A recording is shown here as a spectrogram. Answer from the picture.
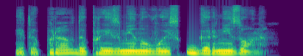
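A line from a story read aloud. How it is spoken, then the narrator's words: Plain. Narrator (Russian): спросил я снова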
